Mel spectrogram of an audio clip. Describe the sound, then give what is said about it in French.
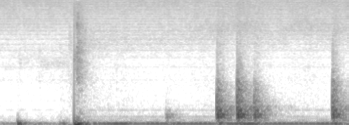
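Several knocks on a door ring out over a steady low hum: one sharp rap, then a quick cluster of three, then a final knock. No one speaks. “On a frappé à la porte.”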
